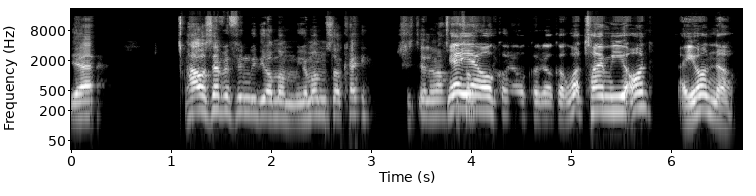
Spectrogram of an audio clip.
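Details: Adult male speaker in casual conversation; normal voice.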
